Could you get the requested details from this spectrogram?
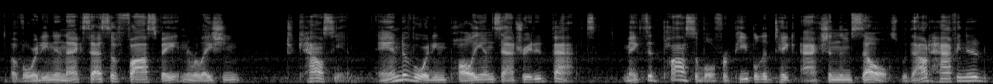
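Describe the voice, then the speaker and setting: A man with a fairly low voice reads a health article aloud over a faint hiss or hum. He keeps a steady pace, occasionally correcting small slips and tossing in brief asides.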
